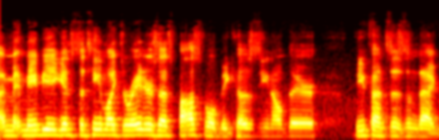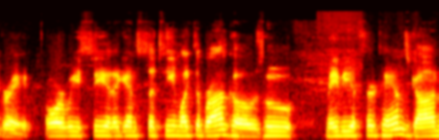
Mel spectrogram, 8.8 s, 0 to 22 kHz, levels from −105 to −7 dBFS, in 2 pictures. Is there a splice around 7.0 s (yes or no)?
yes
